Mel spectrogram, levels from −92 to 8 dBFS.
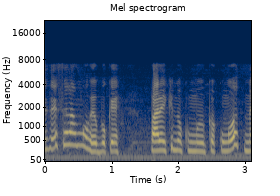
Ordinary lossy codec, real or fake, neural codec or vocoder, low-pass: none; real; none; 7.2 kHz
